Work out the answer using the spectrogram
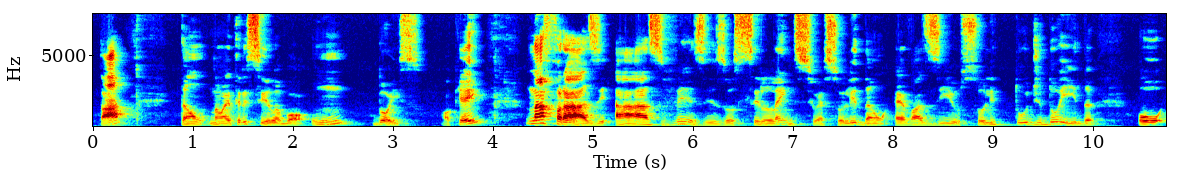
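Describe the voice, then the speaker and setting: A man teaching an exam-prep grammar lesson, playful and chatty, often talking to himself. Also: mid-range voice. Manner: lively, playful, talks to himself.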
